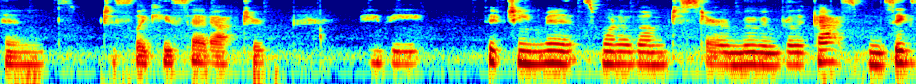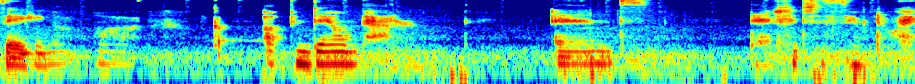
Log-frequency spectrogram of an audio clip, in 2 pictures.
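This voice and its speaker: Soft-spoken and fairly slow, a woman talks with long, frequent pauses. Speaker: ASMR storyteller. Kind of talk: casual talk to camera.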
